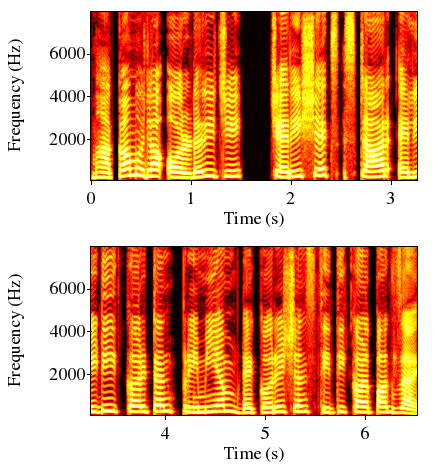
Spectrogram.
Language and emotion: Goan Konkani, neutral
